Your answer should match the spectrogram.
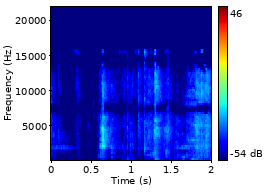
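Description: Near silence, with a few faint rustles and taps of a cardboard box flap being opened.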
